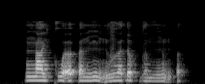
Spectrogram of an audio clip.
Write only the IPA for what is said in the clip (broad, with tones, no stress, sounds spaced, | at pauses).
ŋ a˧ j k w ə̰ː˧˥ ʔ ə˨˦ n ɲ ə̰˧˨ n v ɨ˨˦ ə̯ ɗ ə˨˩ p̚ l ə̤˨˩ m ŋ ə̰˧˨ n ʔ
